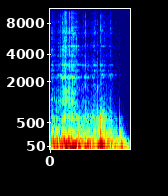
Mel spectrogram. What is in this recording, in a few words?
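door close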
